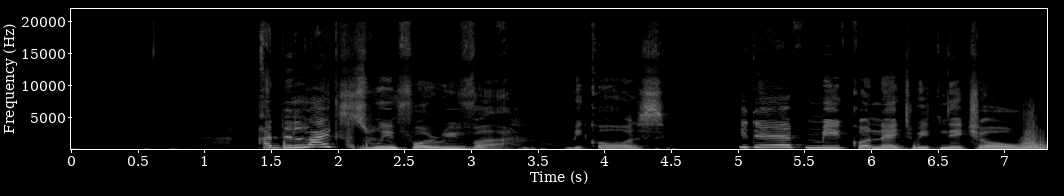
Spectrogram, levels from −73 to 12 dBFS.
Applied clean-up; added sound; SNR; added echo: neural mask model Resemble Enhance denoiser.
